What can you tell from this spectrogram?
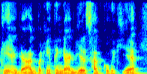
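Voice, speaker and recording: This man's voice sits fairly low in pitch. There is vocal fry in it. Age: 20s. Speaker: vlogger. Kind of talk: personal testimony to camera. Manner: halting.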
